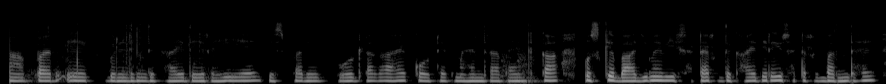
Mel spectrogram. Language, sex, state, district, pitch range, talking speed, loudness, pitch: Hindi, male, Uttar Pradesh, Varanasi, 160-175 Hz, 195 wpm, -37 LUFS, 165 Hz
